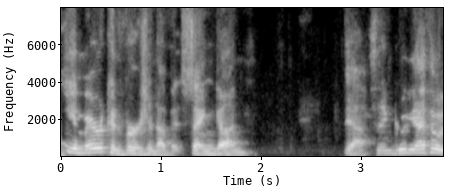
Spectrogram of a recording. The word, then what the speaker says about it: Şengün: how does this guy get the crazy little Şengün?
